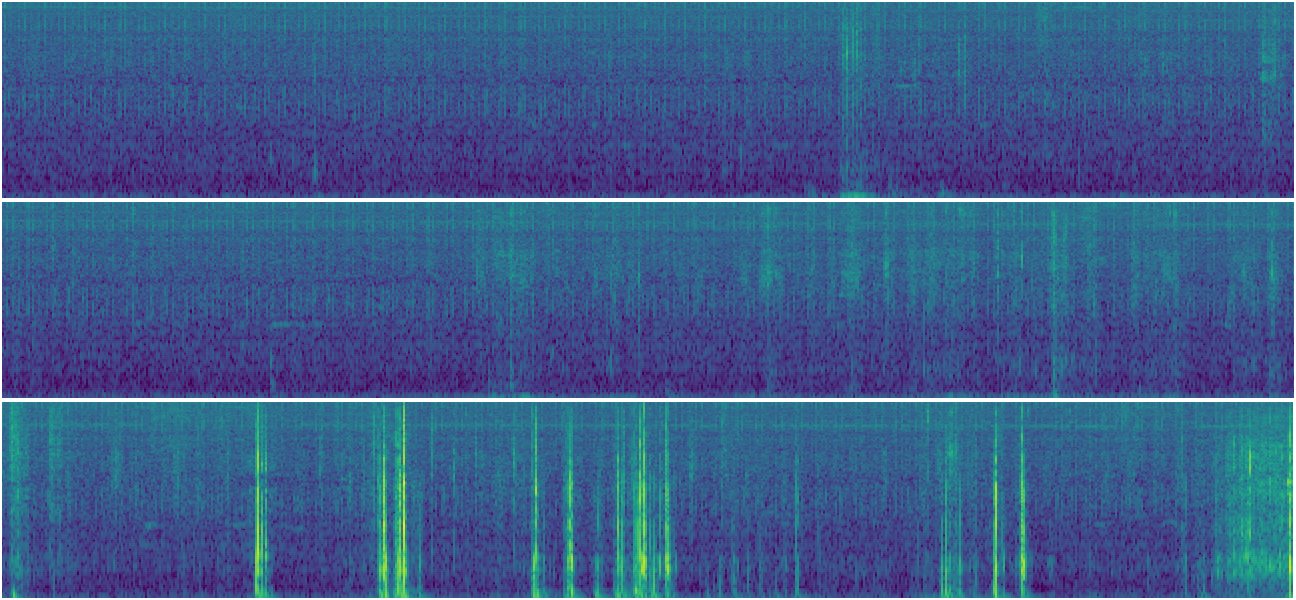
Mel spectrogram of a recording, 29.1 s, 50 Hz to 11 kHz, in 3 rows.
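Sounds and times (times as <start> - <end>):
faint rustles: 1.7 - 29.0.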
